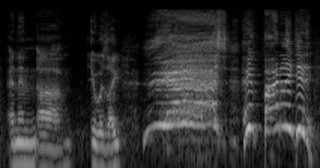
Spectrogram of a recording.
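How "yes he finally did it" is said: high, screaming cheer; loud ecstatic yell, voice pushed way up; super excited. Retold or imitated. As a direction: shout it like a fan erupting in triumph. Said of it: "Super excited about that part".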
